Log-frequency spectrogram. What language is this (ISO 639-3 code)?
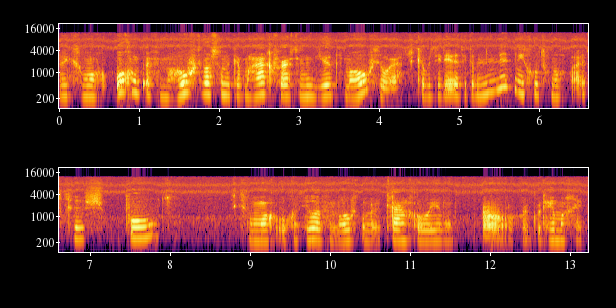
nld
